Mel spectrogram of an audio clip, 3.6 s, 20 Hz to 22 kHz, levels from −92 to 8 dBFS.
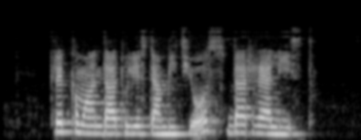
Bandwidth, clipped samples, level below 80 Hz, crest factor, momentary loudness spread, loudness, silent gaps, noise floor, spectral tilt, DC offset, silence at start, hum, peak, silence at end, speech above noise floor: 7.6 kHz; under 0.1%; -66 dBFS; 16 dB; 4 LU; -16 LUFS; none; -55 dBFS; -6.5 dB/octave; under 0.1%; 0.55 s; none; -2 dBFS; 0.6 s; 39 dB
